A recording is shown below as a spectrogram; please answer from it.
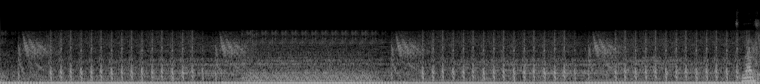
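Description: A battlecopter unit attacks in the video game Advance Wars: Days of Ruin, with a loud, steady rotor drone under repeated bursts of rapid gunfire.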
